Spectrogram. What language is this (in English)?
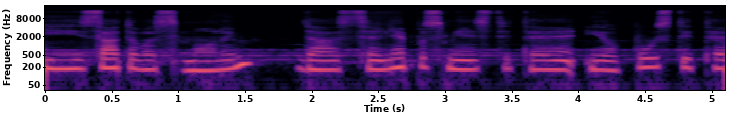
Croatian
